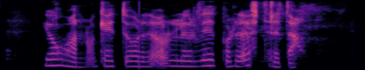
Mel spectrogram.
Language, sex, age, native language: Icelandic, female, 30-39, Icelandic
